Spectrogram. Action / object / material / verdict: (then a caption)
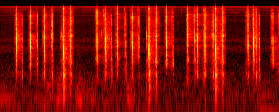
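tap / mechanical keyboard with plastic keycaps / ABS plastic / none. A mechanical keyboard with black ABS plastic keycaps, likely Cherry MX, is typed on quickly with the fingertips of both hands. The result is bursts of short, bright, sharp clicks that die away almost instantly, with brief pauses between runs of keystrokes.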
